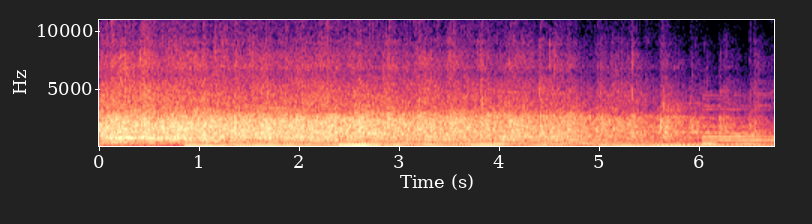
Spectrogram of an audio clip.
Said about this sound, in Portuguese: Quem crê, dá uma salva de palmas a Jesus. Aleluia!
